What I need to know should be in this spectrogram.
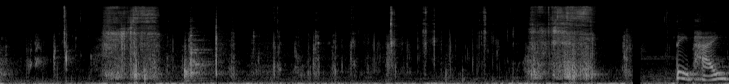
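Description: A young woman sucks sauce off meat with loud slurps close to a microphone.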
